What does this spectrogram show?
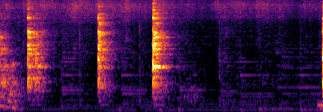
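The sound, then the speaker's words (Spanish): Meat sizzles as it browns in a pan, a low steady crackle broken by three sharp scrapes of a utensil stirring it, roughly half a second apart. “Pero es que quedé como, creo que quedé doradito, ¿no? Sí, claro, la idea es que como doradito, con eso la carne”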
